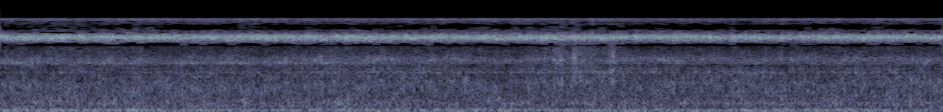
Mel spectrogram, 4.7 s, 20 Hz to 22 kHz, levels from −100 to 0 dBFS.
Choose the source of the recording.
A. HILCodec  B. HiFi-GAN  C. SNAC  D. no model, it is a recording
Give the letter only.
A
